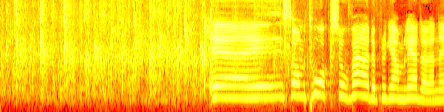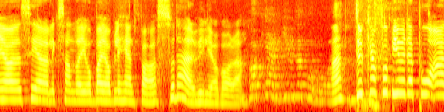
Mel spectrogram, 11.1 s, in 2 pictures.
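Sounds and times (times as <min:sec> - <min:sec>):
audience applause: 0:00.0 - 0:03.9
speech: 0:02.6 - 0:11.1.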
